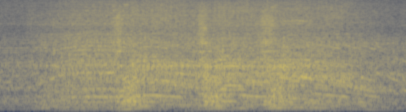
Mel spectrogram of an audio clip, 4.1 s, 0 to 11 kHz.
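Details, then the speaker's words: 2004 Honda Pilot with about 300,000 miles, just after an engine swap, run to open the thermostat: smooth, even revs rise and fall cleanly with no knocks, misses or rattles. The engine sounds healthy. "that thing sounds good for 300,000 miles"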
